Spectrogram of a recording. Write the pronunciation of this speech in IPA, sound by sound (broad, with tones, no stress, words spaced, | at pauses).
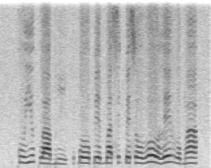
ku˨jɪ˦˨kʷaː˨bi˨ | ɓoː˨ɓe˨ ba˨sɪ˨k͡pɪ˨soː˨ βoː˦˨leː˦vo˨bã˦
